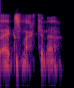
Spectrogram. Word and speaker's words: Ex Machina: Which I want to say Ex Machina, but I think is Ex Machina, which slightly annoys me. – Yeah, I think the correct pronunciation is Ex Machina, but...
